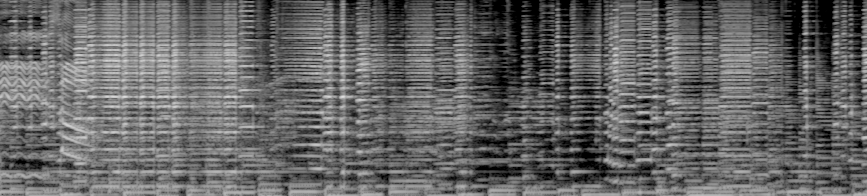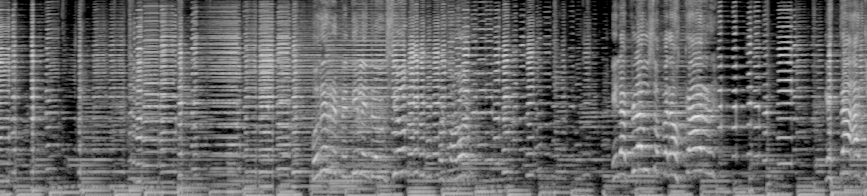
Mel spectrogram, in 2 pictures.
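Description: Live folk band playing an instrumental passage: an accordion carries the melody over strummed acoustic guitars and keyboard, with a steady bass beat.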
